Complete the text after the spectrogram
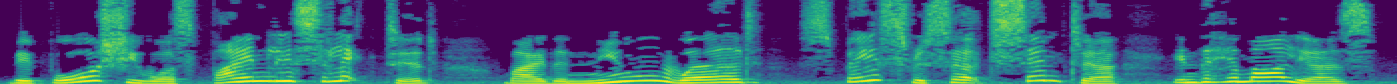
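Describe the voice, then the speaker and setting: A woman narrating a scripted children's bedtime story in an expressive, deliberate storytelling manner. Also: high-pitched.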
